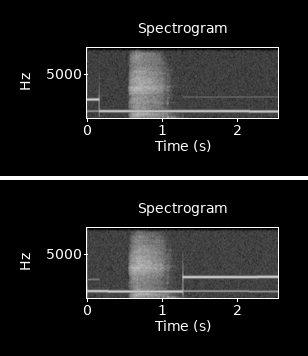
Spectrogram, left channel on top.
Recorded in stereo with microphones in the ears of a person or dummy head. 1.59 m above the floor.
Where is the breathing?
30° left (ahead or behind), 5 m.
